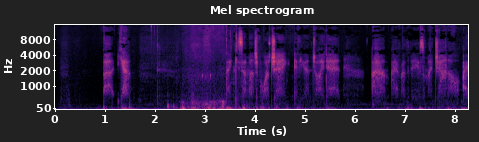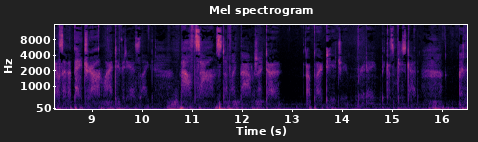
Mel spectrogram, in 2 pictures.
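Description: Hands rubbing, cupping and tapping fast on the grille of a Blue Yeti microphone, heard right at the mic as close, irregular rustling hiss with many sharp taps and deep thumps, pausing briefly twice.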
